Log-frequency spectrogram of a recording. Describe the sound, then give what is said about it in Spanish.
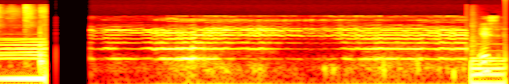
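A mosquito's thin, high-pitched whine drones steadily for a few seconds, wavering slightly in pitch as if hovering, framed by brief bursts of other sound at the start and end. “hasta que escuchas el típico sonido del mosquito frustrante.”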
